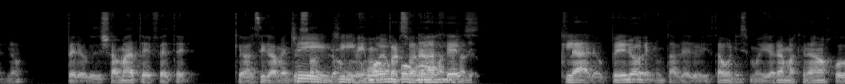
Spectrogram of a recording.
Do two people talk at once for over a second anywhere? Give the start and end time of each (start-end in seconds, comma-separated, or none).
2.9-4.8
